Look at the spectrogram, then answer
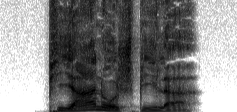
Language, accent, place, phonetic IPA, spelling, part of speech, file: German, Germany, Berlin, [ˈpi̯aːnoˌʃpiːlɐ], Pianospieler, noun, De-Pianospieler.ogg
- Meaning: piano player, pianist (male or of unspecified sex)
